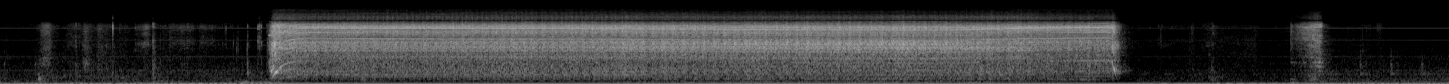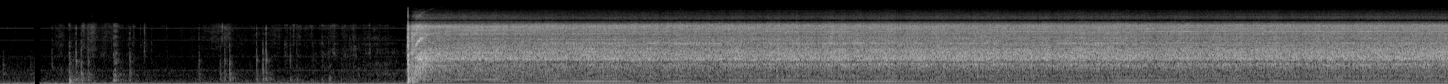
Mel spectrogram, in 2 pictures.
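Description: Power drill boring into wood twice. First a brad-point bit runs steadily for about eight seconds and stops. After a pause with a few small knocks, a Forstner bit starts up about two-thirds of the way in and cuts with a louder, rougher sound.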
